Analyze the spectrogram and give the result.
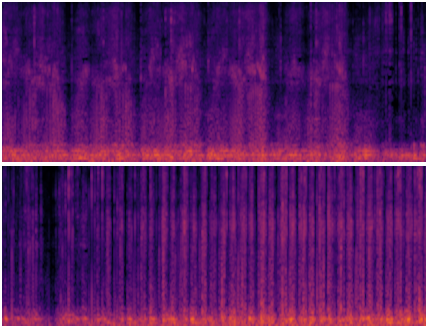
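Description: Long yellow acrylic nails and fingertips scratch fast across the hollow metal mesh grille of a large black USB condenser microphone with no cover. The result is a dense, rapid stream of scratchy, rustling strokes with a heavy low rumble and crisp high edges. The strokes briefly thin out around the middle, then return faster and more intense.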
